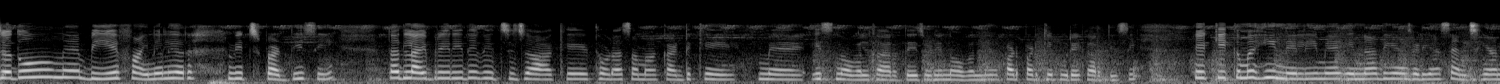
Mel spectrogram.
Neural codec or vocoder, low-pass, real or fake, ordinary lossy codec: none; 7.2 kHz; real; none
